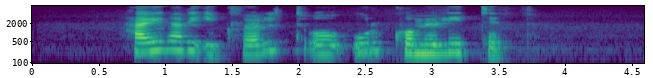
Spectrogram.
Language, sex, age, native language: Icelandic, female, 30-39, Icelandic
